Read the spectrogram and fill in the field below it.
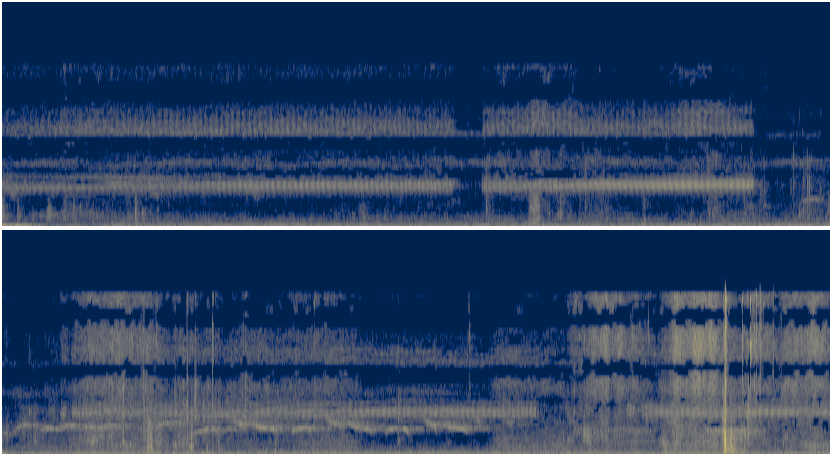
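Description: Grass rustles as a small dog pushes through it.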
